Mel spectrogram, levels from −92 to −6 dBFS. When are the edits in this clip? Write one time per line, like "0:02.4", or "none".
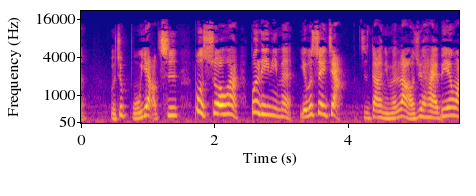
0:01.7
